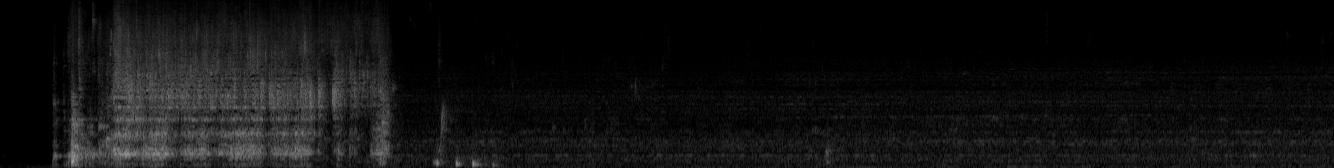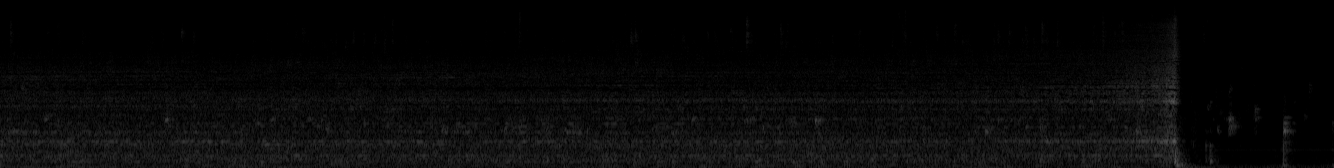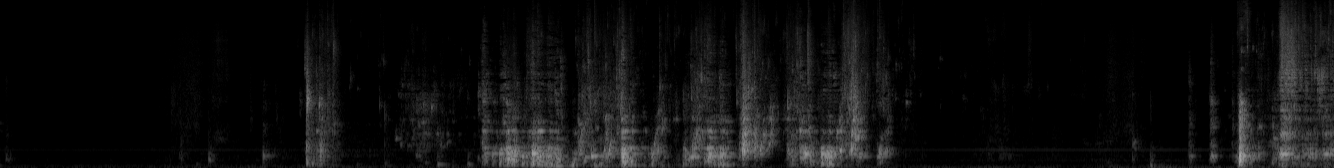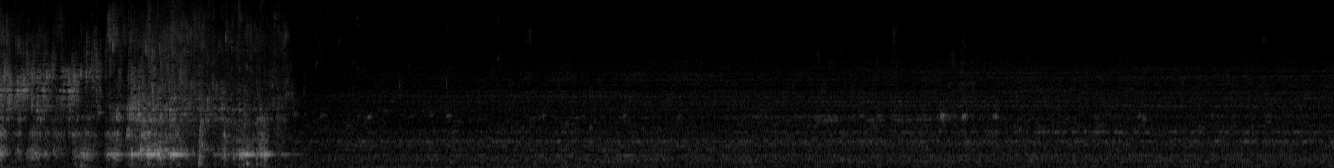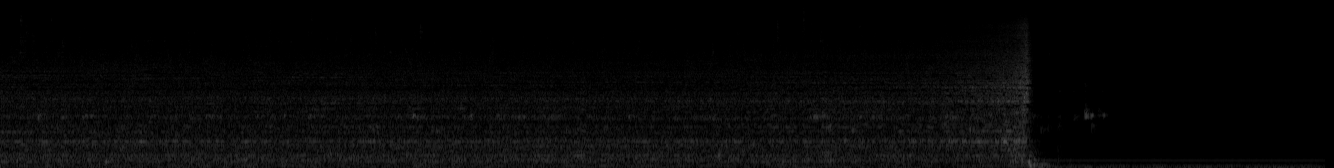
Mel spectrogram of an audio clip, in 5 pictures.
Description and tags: Flush-Plunge-Flush
Full sequence including flushing a toilet, plunging a bit, then flushing again.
